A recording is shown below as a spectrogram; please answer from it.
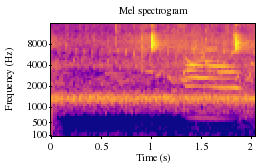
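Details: A cicada recorded close up outdoors as rain threatens: it drones on one steady, buzzy pitch, and two brief high chirps cut in near the end while a bird chirps nearby.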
